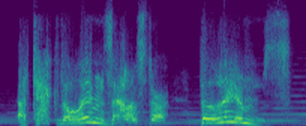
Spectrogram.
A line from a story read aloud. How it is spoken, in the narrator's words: Daedalus shout out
